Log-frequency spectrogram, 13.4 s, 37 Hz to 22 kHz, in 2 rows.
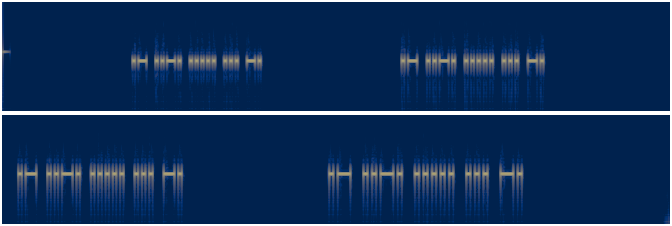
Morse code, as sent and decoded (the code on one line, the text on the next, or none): .- ..-. ..... ... -. / .- ..-. ..... ... -. / .- ..-. ..... ... -. / .- ..-. ..... ... -.
AF5SN AF5SN AF5SN AF5SN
